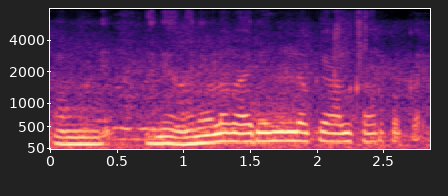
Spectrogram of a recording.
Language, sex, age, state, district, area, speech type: Malayalam, female, 60+, Kerala, Pathanamthitta, rural, spontaneous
